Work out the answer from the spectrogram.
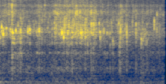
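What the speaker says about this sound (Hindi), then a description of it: "और प्याज को हमें चलाते हुए अच्छे से गोल्डन फ्राई होने तक के इसे अच्छे से फ्राई कर लेंगे।" Onions and green chillies frying in a pan, with a dense continuous sizzle and crackle and occasional scrapes of stirring, close and loud, with no voices.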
